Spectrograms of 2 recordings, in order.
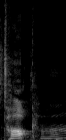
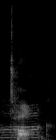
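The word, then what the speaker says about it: Taake: It's Talk. Talk. Okay. It's not, you don't elongate just because it's two A's.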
